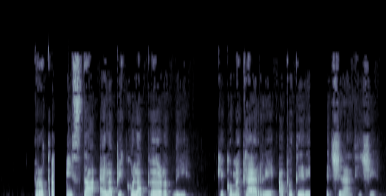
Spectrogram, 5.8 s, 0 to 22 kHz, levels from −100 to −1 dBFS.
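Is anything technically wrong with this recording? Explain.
Yes, this speech has two digital broadcast dropouts. The receiver lost or rejected frames and muted with 8 ms fades: broken holes at 0.74–1.02 s before "è la piccola" (longest 192 ms), then a solid 256 ms gap at 4.65 s.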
